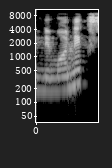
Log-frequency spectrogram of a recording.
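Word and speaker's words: mnemonics: पे यूज करते हैं उन्हें निमोनिक्स कहा जाता है एम साइलेंट है बट कंप्यूटर को ये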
